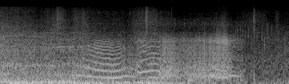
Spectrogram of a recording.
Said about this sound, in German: Und alles beginnt mit einem langen, langen, ausgedehnten, wirklich langen Furz.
